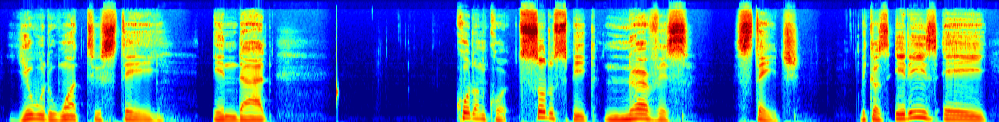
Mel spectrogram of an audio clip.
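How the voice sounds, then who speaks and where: A man hosts a motivational livestream, speaking emphatically and posing rhetorical questions, occasionally imitating excited men in a higher voice. The recording is dry and of studio quality.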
